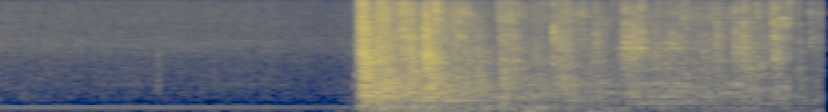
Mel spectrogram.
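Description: Otis roped hydraulic elevator arriving: a low steady hum cuts off a little under two seconds in, and the car's sliding door opens loudly with a rattle that fades over the next two seconds. A sharp click comes near the end.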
